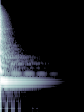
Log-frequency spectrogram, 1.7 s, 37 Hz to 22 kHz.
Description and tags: this is tom sample of an 14" tom which i was messing around tuning to give different brightnesses and sustains
recorded with an sm57 directly on it and edited in logic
